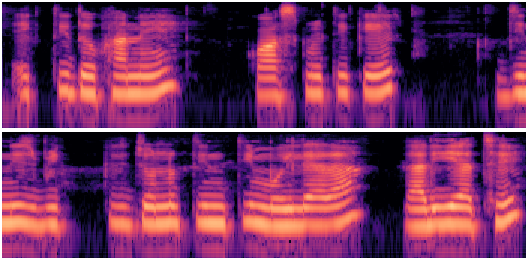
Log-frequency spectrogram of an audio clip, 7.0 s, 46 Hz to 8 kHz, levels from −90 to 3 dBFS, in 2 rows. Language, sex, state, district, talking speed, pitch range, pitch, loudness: Bengali, female, West Bengal, Cooch Behar, 85 wpm, 185-205 Hz, 195 Hz, -19 LUFS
